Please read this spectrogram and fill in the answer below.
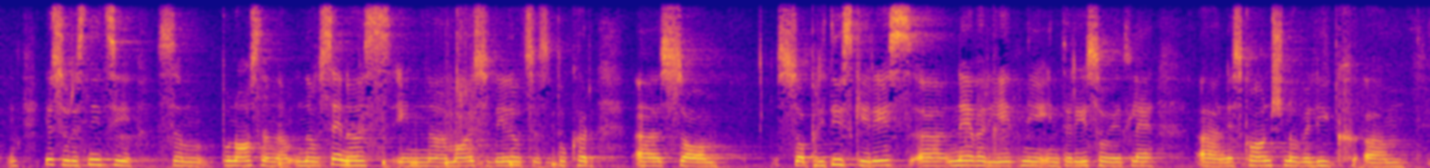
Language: Slovenian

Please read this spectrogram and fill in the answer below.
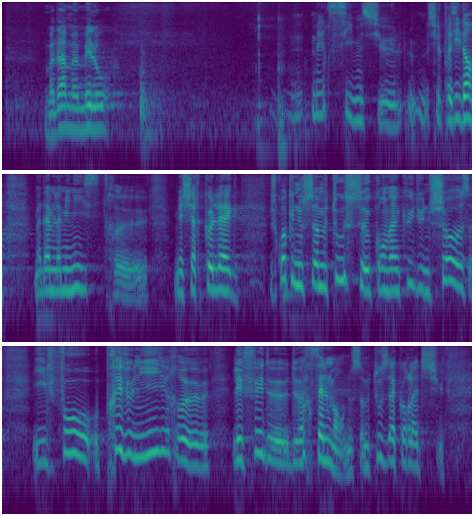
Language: French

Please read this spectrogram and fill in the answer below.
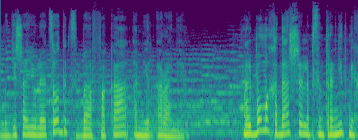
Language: Hebrew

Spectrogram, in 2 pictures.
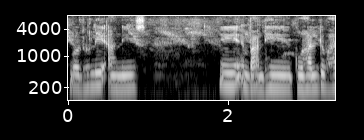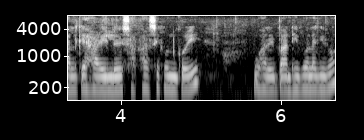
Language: Assamese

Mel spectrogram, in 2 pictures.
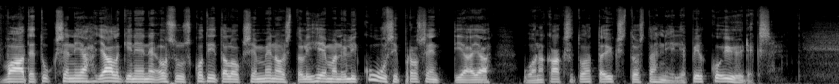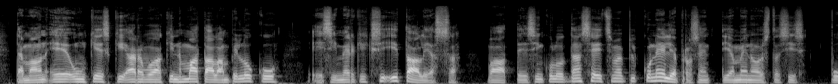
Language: Finnish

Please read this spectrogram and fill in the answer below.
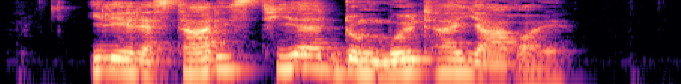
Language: Esperanto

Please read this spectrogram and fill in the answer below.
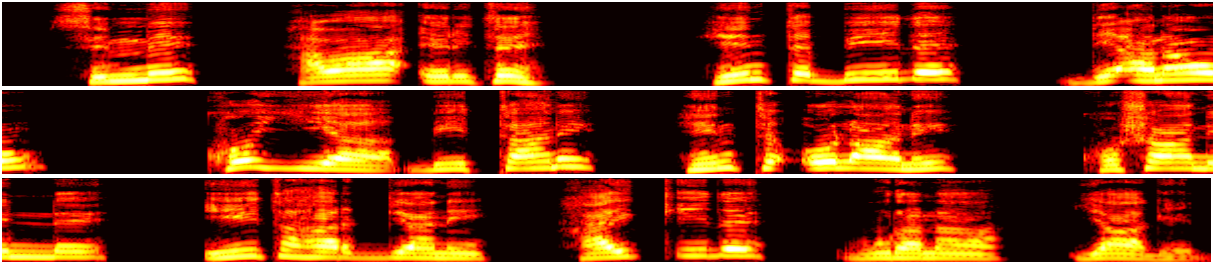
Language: Dawro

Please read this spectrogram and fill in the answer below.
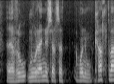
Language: Icelandic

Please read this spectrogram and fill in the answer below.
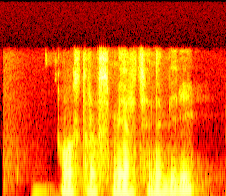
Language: Russian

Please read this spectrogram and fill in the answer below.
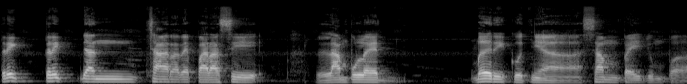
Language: Indonesian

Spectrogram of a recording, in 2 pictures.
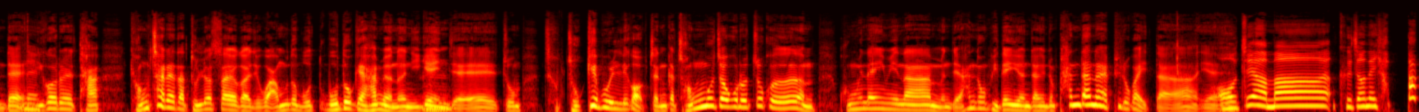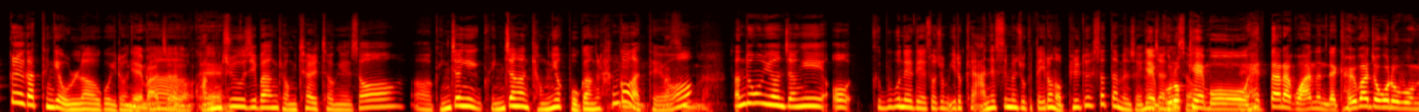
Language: Korean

